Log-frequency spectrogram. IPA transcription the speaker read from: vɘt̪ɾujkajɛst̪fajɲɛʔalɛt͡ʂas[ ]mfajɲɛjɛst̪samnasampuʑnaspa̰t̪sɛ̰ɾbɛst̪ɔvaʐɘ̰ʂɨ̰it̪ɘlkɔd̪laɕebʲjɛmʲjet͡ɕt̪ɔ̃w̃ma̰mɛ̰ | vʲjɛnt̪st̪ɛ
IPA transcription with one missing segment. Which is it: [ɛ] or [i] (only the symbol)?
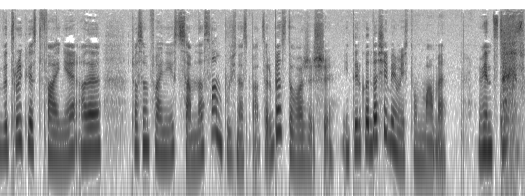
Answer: ɛ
